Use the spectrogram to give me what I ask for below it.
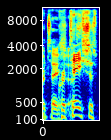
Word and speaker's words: Cretaceous: And, you know, you're talking about the end of the Cretaceous period. Am I saying that correctly? – Cretaceous period.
